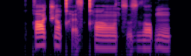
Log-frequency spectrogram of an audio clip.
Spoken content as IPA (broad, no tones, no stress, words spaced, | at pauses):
qɒt͡ʃũqʰḭz qʰɔ̃ːt͡so̰z ðɔɓũ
